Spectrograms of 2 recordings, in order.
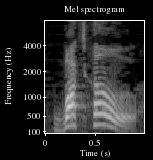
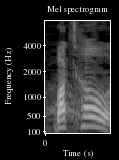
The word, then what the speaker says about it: bottle: ครับ ขวด เนี่ย ก็ ไป ออก เสียง ว่า Bottom ที่ แปล ว่า ก้น อีก โอ้ นะ ครับ ผม ต้อง ออก เสียง ว่า bottle bottle นะ ครับ bottle ต่อ ไป นี้ ไป เวลา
